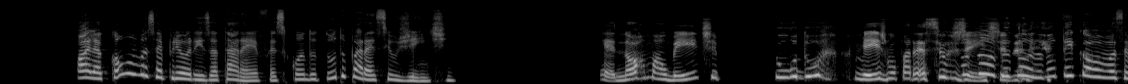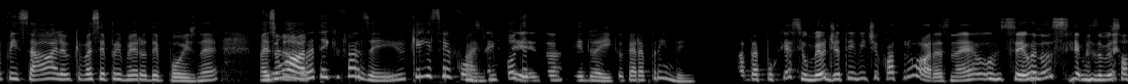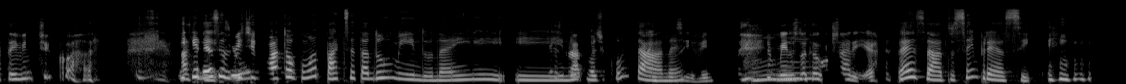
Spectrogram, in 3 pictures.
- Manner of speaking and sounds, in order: giggle; other noise; chuckle; laughing while speaking: "O seu eu não sei … vinte e quatro"; laugh
- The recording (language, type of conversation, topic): Portuguese, podcast, Como você prioriza tarefas quando tudo parece urgente?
